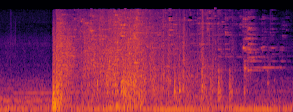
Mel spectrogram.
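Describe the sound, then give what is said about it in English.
A sudden loud crash of breaking glass as a rock is flung through the glass French doors of a trailer home in the hills overlooking L.A., followed by a couple of seconds of shards tinkling and scattering. “Discant steadies himself as Ludlow flings a rock through the glass doors.”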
